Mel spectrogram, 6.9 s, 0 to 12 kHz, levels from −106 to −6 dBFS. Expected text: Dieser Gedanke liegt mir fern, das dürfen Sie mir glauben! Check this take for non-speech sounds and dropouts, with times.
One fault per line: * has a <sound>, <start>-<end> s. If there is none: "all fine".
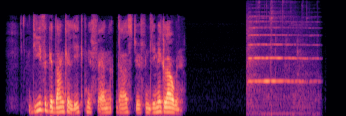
* has a squeak, 4.9-6.5 s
